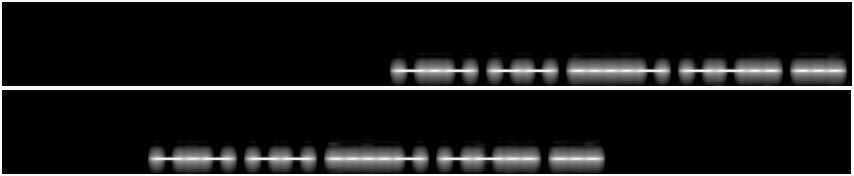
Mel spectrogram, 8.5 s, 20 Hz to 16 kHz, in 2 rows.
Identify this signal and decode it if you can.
Morse code, heard as a keyed tone, about 30 wpm, 700 Hz. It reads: KM4ZS KM4ZS
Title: USA Call Signs - 5 Characters - Repeated 2x - 30wpm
